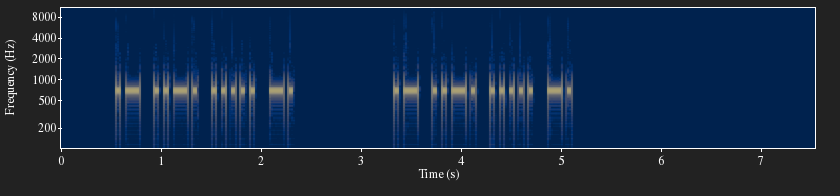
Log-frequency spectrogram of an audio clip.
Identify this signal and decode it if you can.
Morse code, heard as a keyed tone, about 25 wpm, 700 Hz. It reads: AF5N AF5N
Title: USA Call Signs - 4 Characters - Repeated 2x - 25wpm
